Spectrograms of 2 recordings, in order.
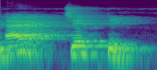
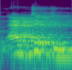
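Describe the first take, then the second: First: adjective slowly as অ্যাড-জেক-টিভ; syllable by syllable. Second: Said in the usual way. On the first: Shown as a demonstration. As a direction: break adjective apart with short pauses. (ভেঙে ভেঙে, ধীরে উচ্চারণ) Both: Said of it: "syllable ভেঙে ভেঙে বলতে হবে".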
